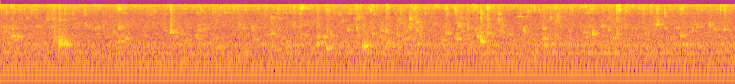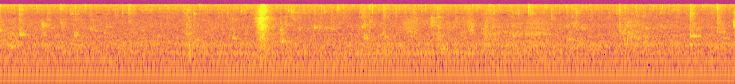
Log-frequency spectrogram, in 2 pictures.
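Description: Aquarium running: a steady low hum from its pump or filter, with scattered small drips and splashes of water at irregular moments.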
